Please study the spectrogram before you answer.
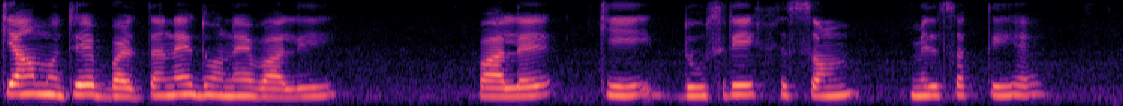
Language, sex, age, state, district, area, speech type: Urdu, female, 30-45, Telangana, Hyderabad, urban, read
